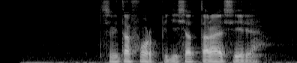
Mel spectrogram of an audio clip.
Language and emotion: Russian, neutral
